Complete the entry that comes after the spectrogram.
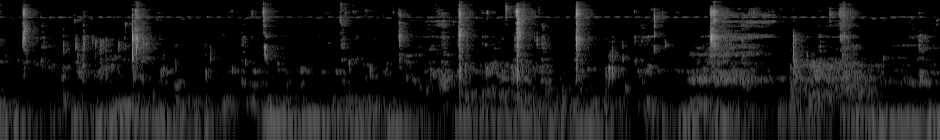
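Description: Close-miked chewing of biryani eaten by hand: irregular wet lip-smacks and mouth clicks, about one a second, with soft squishing of rice between the fingers.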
